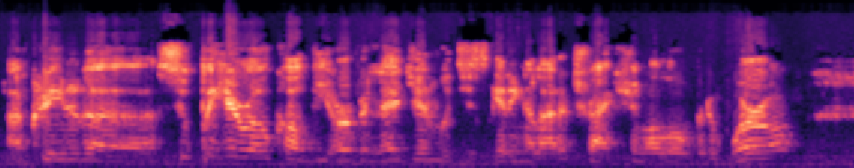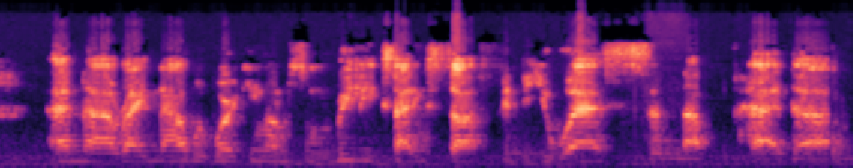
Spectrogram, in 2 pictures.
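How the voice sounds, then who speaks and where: A man's voice: medium pitch, slightly rough. A man raised in Norway, a comic creator, talking earnestly as an interview guest over a call. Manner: earnest, steady, a bit halting. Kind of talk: casual interview. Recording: tinny phone-like line.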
